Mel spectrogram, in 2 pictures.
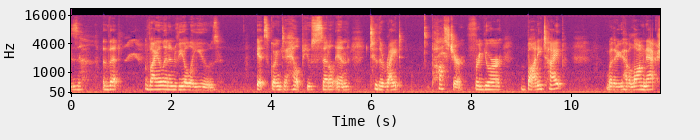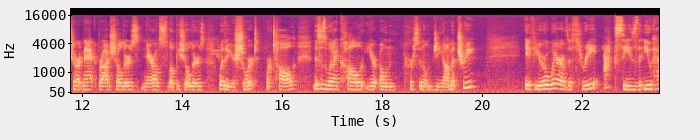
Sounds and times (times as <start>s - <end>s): Speech: 0.0s - 3.1s, 3.7s - 10.0s, 10.7s - 19.9s, 20.8s - 23.5s.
